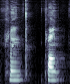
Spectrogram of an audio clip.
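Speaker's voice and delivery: usual speaking voice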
